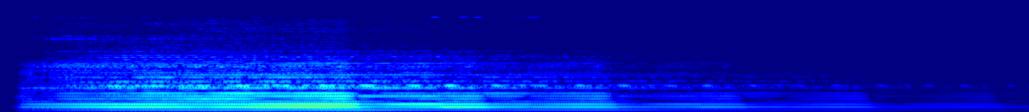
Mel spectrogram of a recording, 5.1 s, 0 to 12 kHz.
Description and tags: PsyE2lowscifi
Sci-Fi sound in a low tone.
dark, atmosphere, cinematic, drone, sci-fi, ambience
